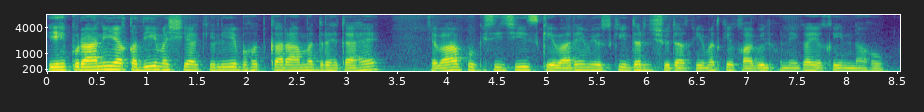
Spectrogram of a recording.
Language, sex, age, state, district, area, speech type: Urdu, male, 18-30, Delhi, East Delhi, urban, read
